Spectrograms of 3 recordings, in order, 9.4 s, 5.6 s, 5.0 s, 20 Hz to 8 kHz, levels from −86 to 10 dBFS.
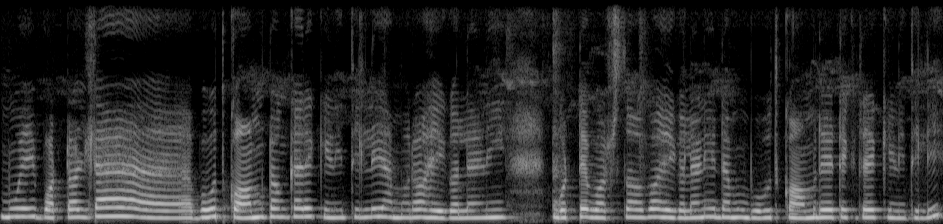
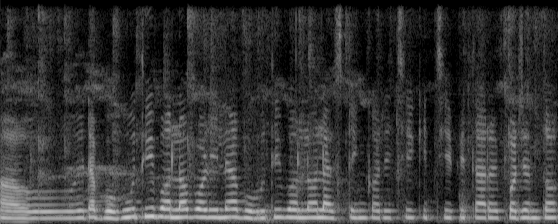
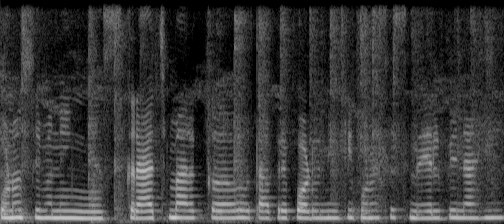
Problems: constant background noise, continuous background conversations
